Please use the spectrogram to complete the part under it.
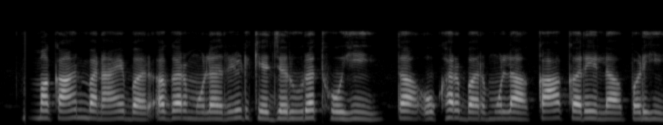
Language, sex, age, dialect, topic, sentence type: Chhattisgarhi, female, 51-55, Western/Budati/Khatahi, banking, question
